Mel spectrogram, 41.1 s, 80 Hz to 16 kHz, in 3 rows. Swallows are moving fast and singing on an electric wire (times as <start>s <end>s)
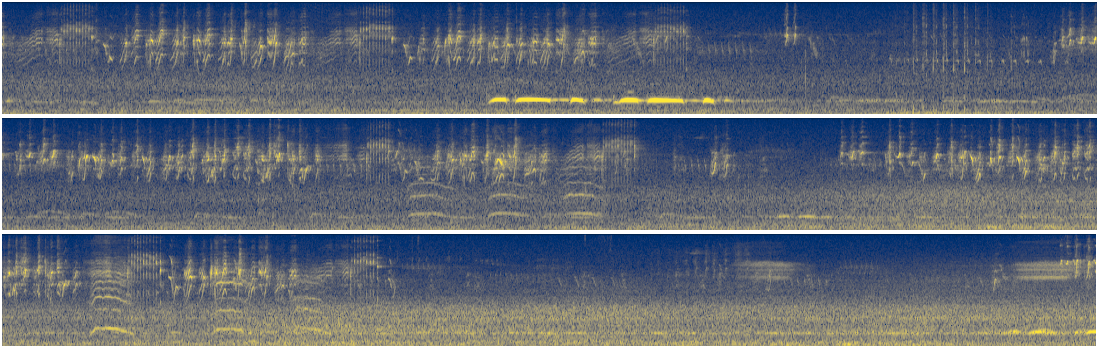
0.0s 6.1s, 11.1s 23.3s, 24.2s 38.4s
